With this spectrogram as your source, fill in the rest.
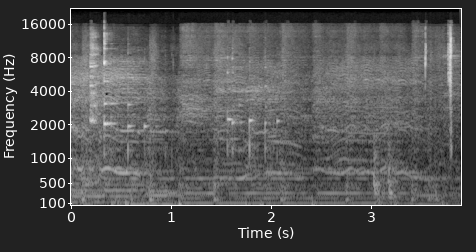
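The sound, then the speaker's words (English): Several quick, bright clinks of drinking glasses tapped together in a toast ring out over a steady low background hum, spaced irregularly across a few seconds. “well, cheers. Cheers. Once again.”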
